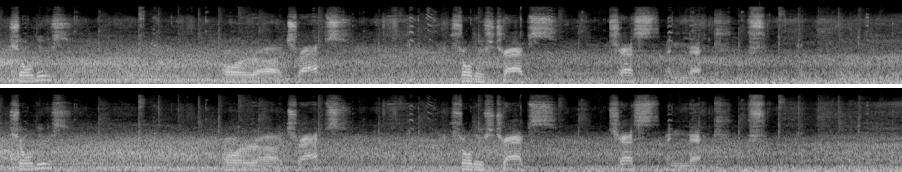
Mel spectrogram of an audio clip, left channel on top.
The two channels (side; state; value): both; normal; correlation 0.56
